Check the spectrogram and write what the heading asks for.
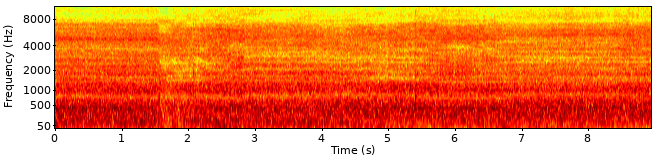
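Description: Backpacking gas stove burning steadily under the cooking pot, a constant rushing noise with a brief dip about a second and a half in.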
